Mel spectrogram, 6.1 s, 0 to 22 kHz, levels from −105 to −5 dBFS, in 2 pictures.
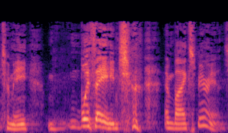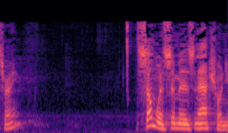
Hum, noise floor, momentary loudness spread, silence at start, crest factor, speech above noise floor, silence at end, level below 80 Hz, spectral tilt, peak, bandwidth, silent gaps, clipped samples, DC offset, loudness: none; -73 dBFS; 18 LU; 0 s; 22 dB; 43 dB; 0 s; -70 dBFS; -3 dB/octave; -8 dBFS; 11.5 kHz; none; under 0.1%; under 0.1%; -29 LUFS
